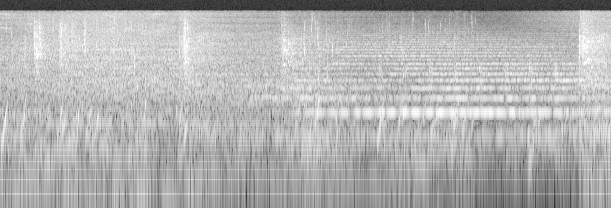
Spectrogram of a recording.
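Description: Dramatic background music score with long held tones, over a steady underwater bubbling of many small bubbles.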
